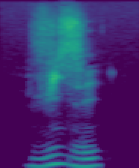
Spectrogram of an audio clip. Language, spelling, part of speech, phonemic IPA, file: French, viser, verb, /vi.ze/, Fr-viser.ogg
- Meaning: 1. to aim, to target 2. to watch, to stare 3. to issue with a visa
